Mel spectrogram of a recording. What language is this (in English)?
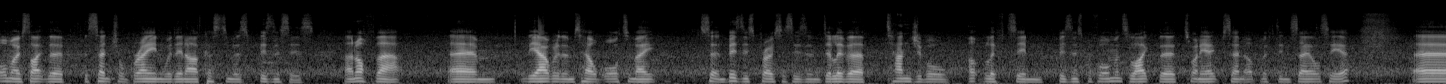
English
